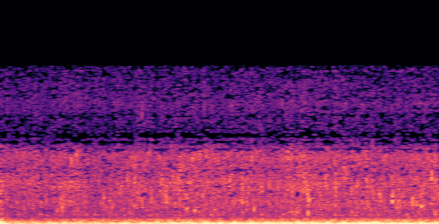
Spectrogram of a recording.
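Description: A small waterfall on an RC crawler course gives off a constant, splashing pour of water that stays even and close for the whole stretch, with no talk.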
